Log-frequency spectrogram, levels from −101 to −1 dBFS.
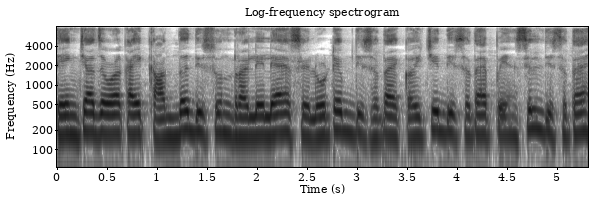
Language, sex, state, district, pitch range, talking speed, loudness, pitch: Marathi, male, Maharashtra, Sindhudurg, 165-180 Hz, 190 wpm, -15 LUFS, 175 Hz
